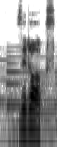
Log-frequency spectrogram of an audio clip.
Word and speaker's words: Xerox: Next is ज़ेरॉक्स, XEROX ज़ेरॉक्स प्रतिलिपि।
